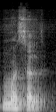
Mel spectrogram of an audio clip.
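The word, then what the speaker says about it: muscles: जैसे हम पहला वर्ड है हमारा मसल्स, मसल्स, इसमें जो आपका सी है, ये सी क्या हो जाएगा, ये आपका साइलेंट हो जाएगा, इसलिए बोलेंगे मसल्स, MUSUL, मसल्स।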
